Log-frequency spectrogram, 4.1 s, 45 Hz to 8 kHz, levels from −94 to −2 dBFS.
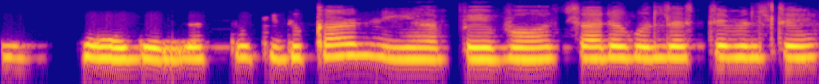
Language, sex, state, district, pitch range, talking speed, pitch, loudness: Hindi, female, Uttar Pradesh, Deoria, 220-235 Hz, 175 wpm, 230 Hz, -13 LUFS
